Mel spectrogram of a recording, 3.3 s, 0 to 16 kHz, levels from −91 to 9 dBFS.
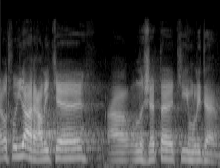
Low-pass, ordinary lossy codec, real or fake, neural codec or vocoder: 10.8 kHz; Opus, 64 kbps; real; none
